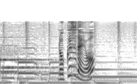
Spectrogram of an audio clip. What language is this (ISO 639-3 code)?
jpn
